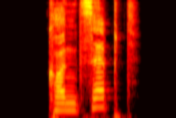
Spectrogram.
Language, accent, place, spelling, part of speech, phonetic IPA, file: German, Germany, Berlin, Konzept, noun, [kɔnˈtsɛpt], De-Konzept.ogg
- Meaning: 1. blueprint, draft 2. concept (something understood, and retained in the mind)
